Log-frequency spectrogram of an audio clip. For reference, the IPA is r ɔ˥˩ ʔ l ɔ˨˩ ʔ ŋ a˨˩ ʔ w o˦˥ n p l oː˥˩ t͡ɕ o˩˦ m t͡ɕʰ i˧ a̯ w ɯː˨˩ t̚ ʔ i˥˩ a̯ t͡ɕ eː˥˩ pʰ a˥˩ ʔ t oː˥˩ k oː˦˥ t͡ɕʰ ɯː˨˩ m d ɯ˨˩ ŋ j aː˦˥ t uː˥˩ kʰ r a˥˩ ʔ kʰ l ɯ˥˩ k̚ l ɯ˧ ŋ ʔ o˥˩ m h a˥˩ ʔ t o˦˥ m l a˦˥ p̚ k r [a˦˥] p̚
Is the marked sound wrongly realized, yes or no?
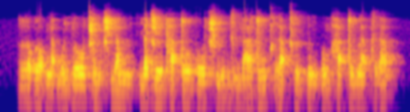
yes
